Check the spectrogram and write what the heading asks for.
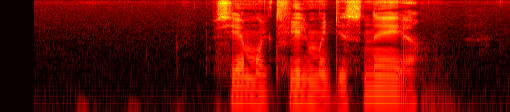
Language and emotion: Russian, neutral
